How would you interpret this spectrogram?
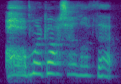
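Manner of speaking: high, rising squeals of delight; gushing excitement. Retold or imitated. Reader gushing over the book, pitched high and excited. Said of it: "the whole time I was like".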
